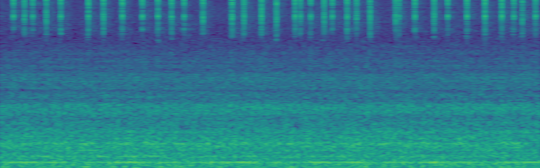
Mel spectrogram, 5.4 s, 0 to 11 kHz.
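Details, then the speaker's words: Vintage HP 150A tube oscilloscope, cover off, ~5000 V CRT supply: crisp uneven ticking about six per second over mains hum, trace flickering; suspected leaking capacitor shorting as it charges, unconfirmed. "uh but i can hear some clicking in there which tells me that uh probably i've got a leaking capacitor maybe that as the capacitor gets charged it shorts within itself and that's causing kind of a repeating loss of high voltage"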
